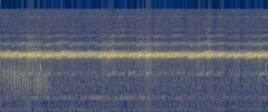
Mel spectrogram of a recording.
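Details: Spring peepers chorusing at night at a frog pond early in the year, a steady wall of high, bright peeps with occasional louder individual calls and a brief soft rustle at the start.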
